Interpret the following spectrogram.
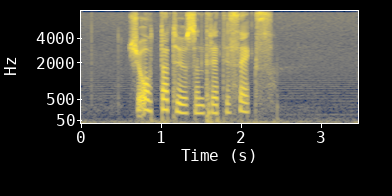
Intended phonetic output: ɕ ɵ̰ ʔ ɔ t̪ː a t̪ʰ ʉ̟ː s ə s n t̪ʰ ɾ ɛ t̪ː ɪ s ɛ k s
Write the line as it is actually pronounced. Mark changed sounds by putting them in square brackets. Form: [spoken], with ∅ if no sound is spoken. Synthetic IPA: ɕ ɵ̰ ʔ ɔ t̪ː a t̪ʰ ʉ̟ː s ə [∅] n t̪ʰ ɾ ɛ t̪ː ɪ s ɛ k s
